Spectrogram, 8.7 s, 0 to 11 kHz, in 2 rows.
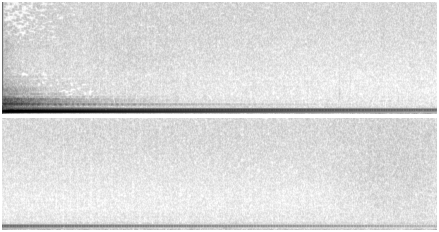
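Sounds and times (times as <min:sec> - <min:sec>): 
Kenong gong note D sharp: 0:00.0 - 0:04.4.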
